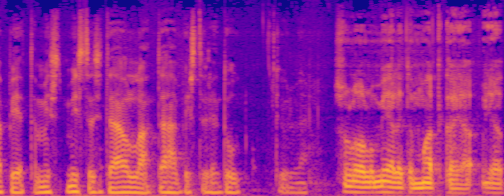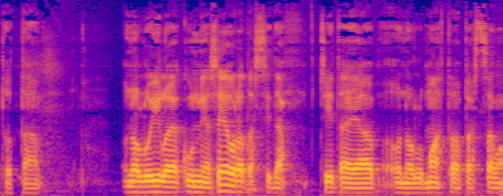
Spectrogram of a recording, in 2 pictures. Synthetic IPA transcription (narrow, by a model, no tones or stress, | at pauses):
æpiet̪ːæmismist̪æsit̪æolːɑːnt̪æhæmpist̪ysent̪uːt̪ | kylː | sulːoolːummiælet̪ømmɑt̪kɑjɑ̰jɑt̪ot̪ɑ | onolːuilojɑkunːiɑseurɑt̪ɑssit̪æsit̪æjɑo̰nolːumɑht̪ɑʋɑpæːst̪sɑmɑ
